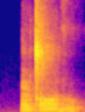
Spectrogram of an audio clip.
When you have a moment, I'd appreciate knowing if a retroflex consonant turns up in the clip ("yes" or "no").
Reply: yes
